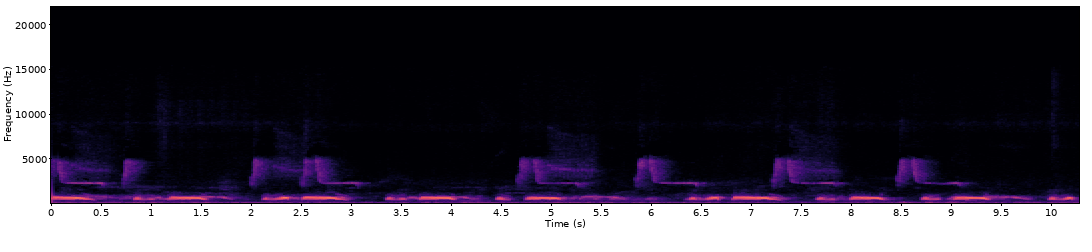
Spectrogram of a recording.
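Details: Malaysian-type spotted dove giving repeated 'chụp chụp ô' coos, grouped low hoots roughly once a second, while high descending chirps from other birds recur above.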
